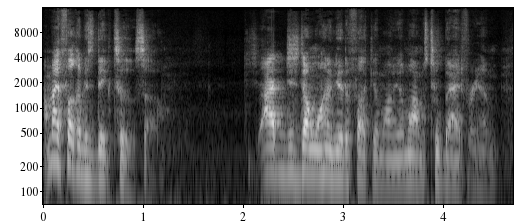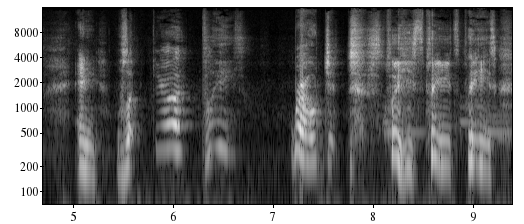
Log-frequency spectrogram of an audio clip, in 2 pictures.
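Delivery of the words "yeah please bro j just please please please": mock tearful, crying, pleading voice. Retelling a video scene, voicing a begging character: imitating someone crying while begging. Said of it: "Don't start crying, man".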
